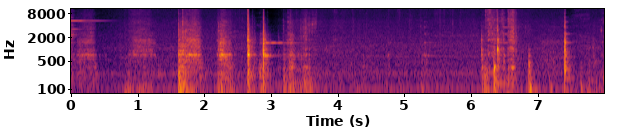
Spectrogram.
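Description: Hands scooping chopped cucumber off a wooden chopping board and dropping it into a ceramic salad bowl: scattered sharp taps and knocks on the board and bowl over soft rustling and scraping, the loudest knock about two and a half seconds in.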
